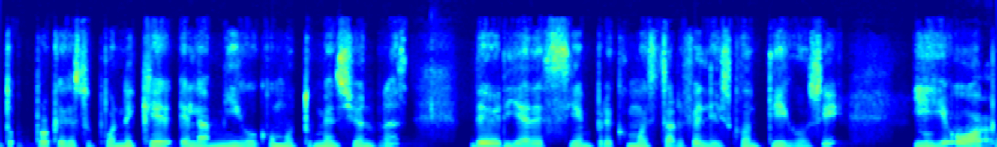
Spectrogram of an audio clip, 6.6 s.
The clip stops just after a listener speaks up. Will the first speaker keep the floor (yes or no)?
yes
